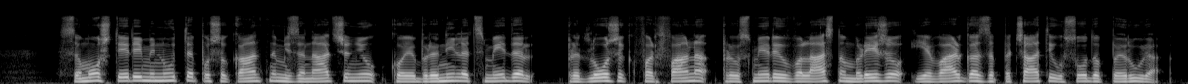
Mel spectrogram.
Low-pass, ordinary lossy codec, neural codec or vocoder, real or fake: 9.9 kHz; none; none; real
